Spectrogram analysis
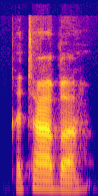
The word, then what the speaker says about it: Catawba: about is that a seedless a grapevine yeah Catawba as that's how you pronounce it okay let me screenshot this because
